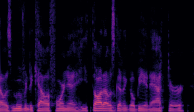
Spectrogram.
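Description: A man's medium-pitched voice with an American accent, in a dry, close sound with no echo. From US Midwest, St. Louis, Missouri. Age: 40s. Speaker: entrepreneur, wealth tech CEO. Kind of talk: casual interview chat.

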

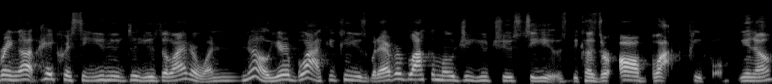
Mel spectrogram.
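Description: A woman's ordinary speaking voice at medium pitch, moderate pace and ordinary pitch variation, in dry, close sound with no echo. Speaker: podcast co-host. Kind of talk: casual chat.

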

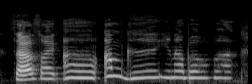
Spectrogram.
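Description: The recording is very clean, with a silent background. A woman is speaking. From Shreveport, Louisiana. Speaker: hairstylist and podcast host. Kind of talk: casual chat.

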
